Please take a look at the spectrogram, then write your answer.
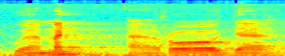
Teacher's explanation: Jadi idhar halki ialah mengucapkan huruf nun sukun atau tanwin dengan jelas tanpa dengung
